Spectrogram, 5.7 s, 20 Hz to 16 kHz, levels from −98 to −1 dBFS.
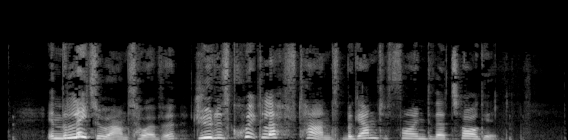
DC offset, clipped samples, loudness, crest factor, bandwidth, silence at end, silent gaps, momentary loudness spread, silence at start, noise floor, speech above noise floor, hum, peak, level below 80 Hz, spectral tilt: under 0.1%; under 0.1%; -25 LUFS; 20 dB; 11.5 kHz; 0.7 s; none; 12 LU; 0.5 s; -70 dBFS; 46 dB; none; -6 dBFS; -80 dBFS; -4.5 dB/octave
